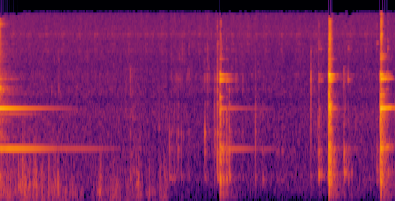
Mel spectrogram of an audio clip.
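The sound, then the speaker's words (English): A small metal bottle cap clinks against a beer glass as a lively beer is poured, with a ringing chime at the start, fizzy pouring noise, then a few sharp clinks near the end as the cap falls into the glass. “That's so lively my bottle cap fell in the glass.”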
